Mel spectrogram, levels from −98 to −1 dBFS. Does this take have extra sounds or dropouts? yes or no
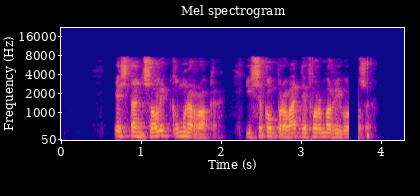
yes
